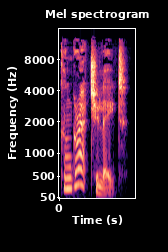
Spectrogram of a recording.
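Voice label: "congratulate", British English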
